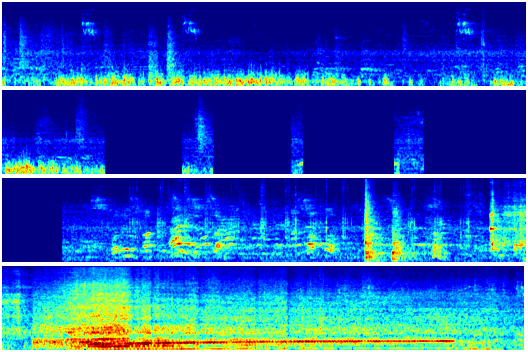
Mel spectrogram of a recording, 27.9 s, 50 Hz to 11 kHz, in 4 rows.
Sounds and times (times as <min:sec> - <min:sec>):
Car passing by: 0:20.5 - 0:27.9.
